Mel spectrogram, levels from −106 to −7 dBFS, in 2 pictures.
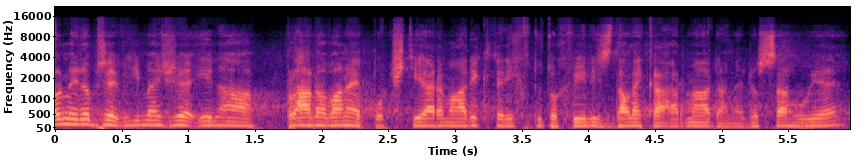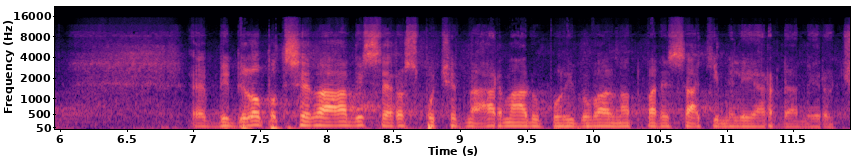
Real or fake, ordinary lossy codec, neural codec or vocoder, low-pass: fake; Opus, 16 kbps; vocoder, 44.1 kHz, 128 mel bands, Pupu-Vocoder; 14.4 kHz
